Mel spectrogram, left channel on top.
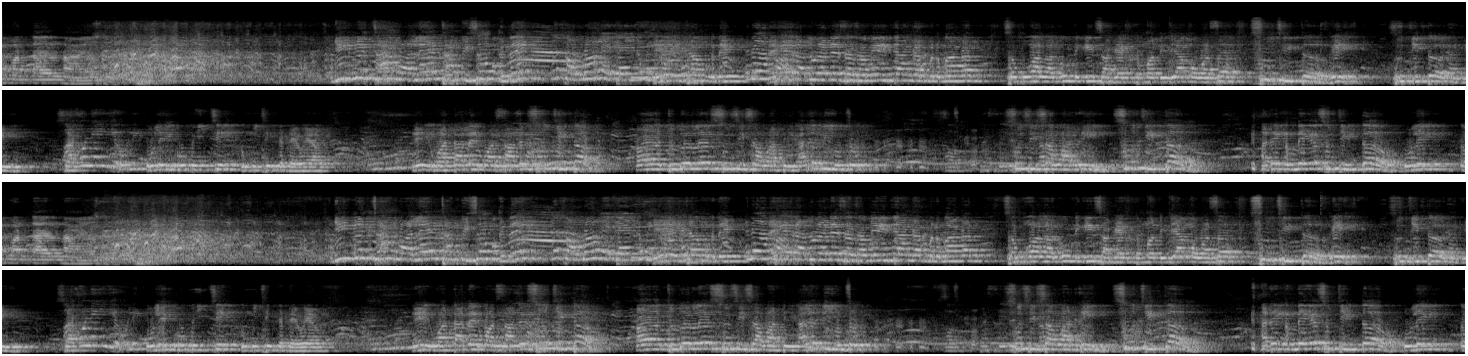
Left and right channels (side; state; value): both; normal; correlation 0.39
